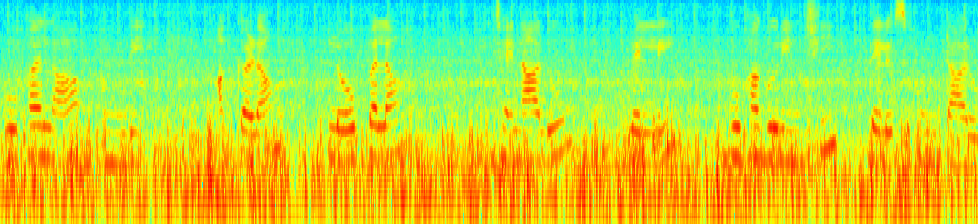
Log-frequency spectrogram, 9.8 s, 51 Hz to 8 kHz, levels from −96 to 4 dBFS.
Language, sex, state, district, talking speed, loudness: Telugu, female, Andhra Pradesh, Annamaya, 55 wpm, -18 LUFS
